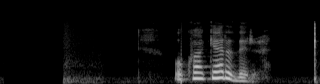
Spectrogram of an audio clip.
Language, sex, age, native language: Icelandic, female, 50-59, Icelandic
